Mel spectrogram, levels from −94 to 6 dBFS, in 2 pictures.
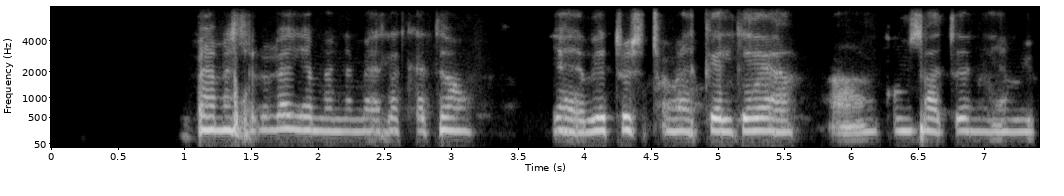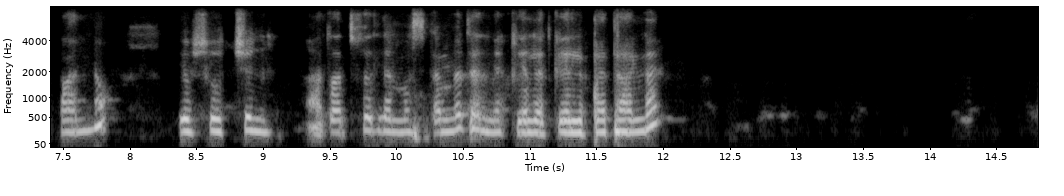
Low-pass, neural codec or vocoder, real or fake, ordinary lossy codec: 7.2 kHz; codec, 16 kHz, 2 kbps, FreqCodec, larger model; fake; Opus, 32 kbps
